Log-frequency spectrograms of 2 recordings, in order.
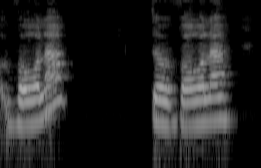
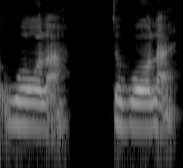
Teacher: V sound in Munster, or do wola. Do wola in Connacht and Ulster.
